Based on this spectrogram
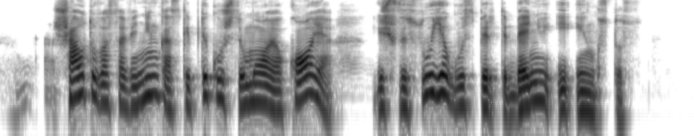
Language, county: Lithuanian, Šiauliai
